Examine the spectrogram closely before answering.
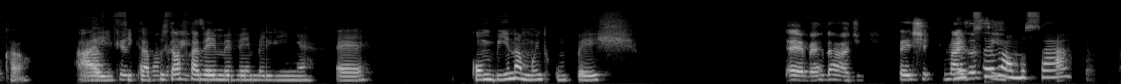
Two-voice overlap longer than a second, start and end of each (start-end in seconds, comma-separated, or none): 0.8-2.1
